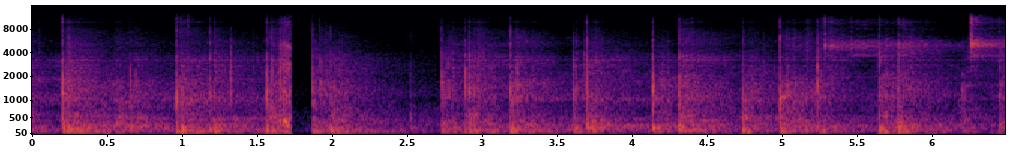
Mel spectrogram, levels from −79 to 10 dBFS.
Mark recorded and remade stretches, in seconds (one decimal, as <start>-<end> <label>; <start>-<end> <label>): 0.0-1.7 remade; 1.7-2.8 recorded; 2.8-6.5 remade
